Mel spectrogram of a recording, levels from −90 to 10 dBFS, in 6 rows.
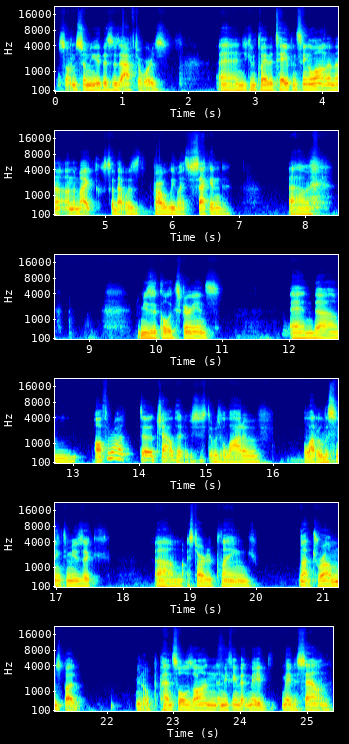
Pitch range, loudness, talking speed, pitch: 85-105 Hz, -23 LUFS, 160 wpm, 90 Hz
